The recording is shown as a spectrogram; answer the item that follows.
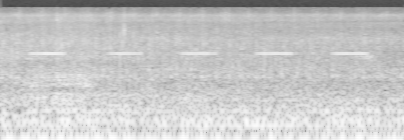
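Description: Truck reversing alarm beeping, a single high tone repeating about every three-quarters of a second, over a steady low rumble.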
